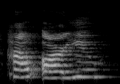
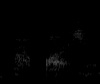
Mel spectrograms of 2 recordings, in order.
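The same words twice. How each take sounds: First: Sung line. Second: Soft whispered echo of the line. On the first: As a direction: sing it for them to echo. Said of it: "you'll repeat it back to me". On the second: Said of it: "like an echo". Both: Shown as a demonstration.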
